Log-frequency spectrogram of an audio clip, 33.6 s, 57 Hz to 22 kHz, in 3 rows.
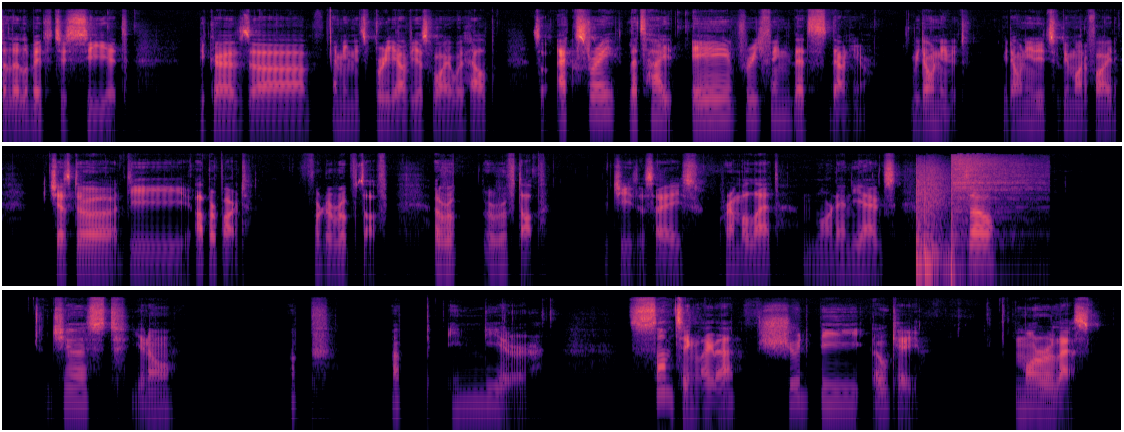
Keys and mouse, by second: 1.0 drag, 2.5 middle drag, 3.7 KP_1, 5.7 click, 7.1 click, 8.7 h, 9.7 KP_3, 10.8 shift+middle click, 11.7 right click, 12.3 middle click, 13.1 shift+middle click, 13.9 g, 16.4 click, 17.1 g, 28.6 click, 29.4-29.8 middle drag, 31.1 KP_1, 32.3 middle click.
